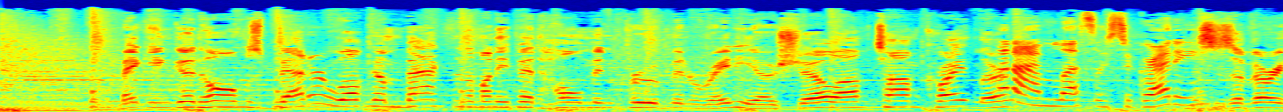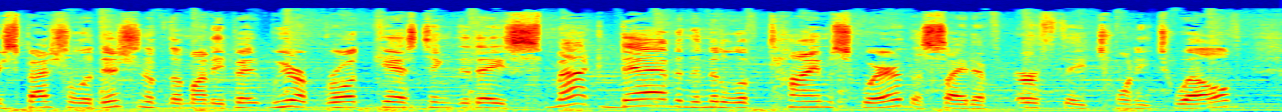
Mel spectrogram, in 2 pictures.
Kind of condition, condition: setting, outdoors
